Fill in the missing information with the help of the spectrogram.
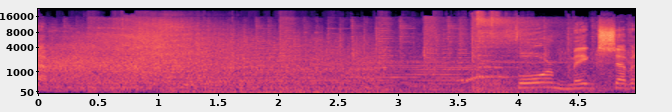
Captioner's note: jet engine noises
